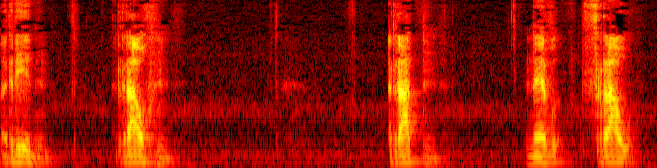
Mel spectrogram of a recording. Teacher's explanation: Faz o R do Galvão Bueno, vibra na ponta da língua quando o R estiver antes de vogal.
